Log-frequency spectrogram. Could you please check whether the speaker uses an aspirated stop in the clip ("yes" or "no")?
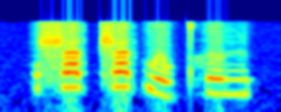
yes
